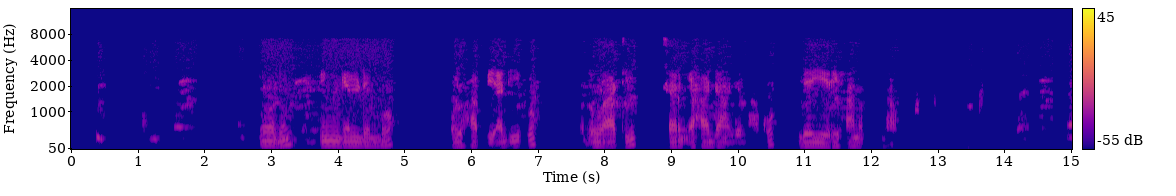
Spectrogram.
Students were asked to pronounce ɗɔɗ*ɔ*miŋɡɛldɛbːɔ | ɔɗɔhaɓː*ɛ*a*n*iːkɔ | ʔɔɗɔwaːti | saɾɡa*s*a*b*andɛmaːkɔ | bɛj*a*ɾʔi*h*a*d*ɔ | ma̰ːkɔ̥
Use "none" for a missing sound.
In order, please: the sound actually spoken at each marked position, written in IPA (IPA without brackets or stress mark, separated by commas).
u, i, d, h, d, e, h, n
